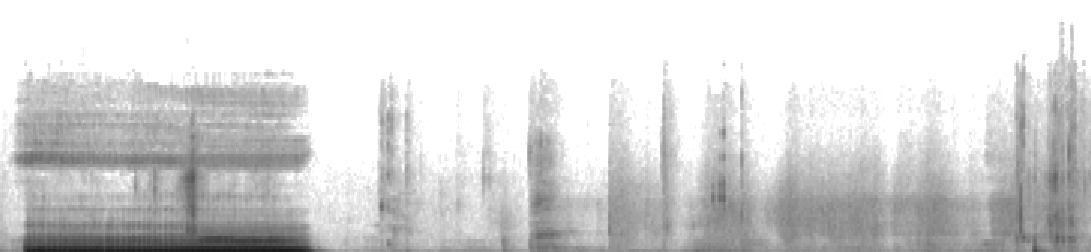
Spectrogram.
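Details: Shiba Inu puppy growling while eating its food indoors in a small room: one low, rough, steady growl lasting about two and a half seconds, then near silence with a few faint clicks and rustles.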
